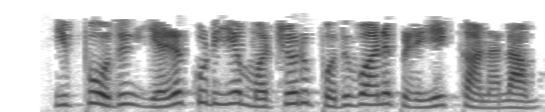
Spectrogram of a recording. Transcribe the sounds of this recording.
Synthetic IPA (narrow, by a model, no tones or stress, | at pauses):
ɪpːoːðɯɛɻɐkːɯɽɪjɐmɐʈrɔɾɯpɔðɯʋaːnɐpɪɻɐjɐɪkːaːɳɐlaːm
